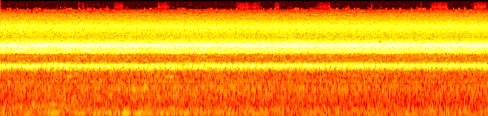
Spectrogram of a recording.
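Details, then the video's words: Cicadas in a Sydney backyard at the start of summer sing in a steady, unbroken high-pitched drone that holds level throughout. "Cicada Sound to Calm your Mind"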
